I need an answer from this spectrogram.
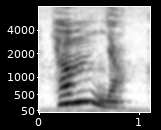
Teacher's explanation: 비읍 뒤에서 리을이 니은으로 바뀌어요. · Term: 비음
